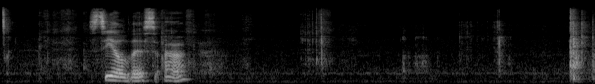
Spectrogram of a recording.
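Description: Scissors snip into paper while a Valentine's Day gift box is made, a few short crisp cuts scattered through the clip, with a person talking over part of it.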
